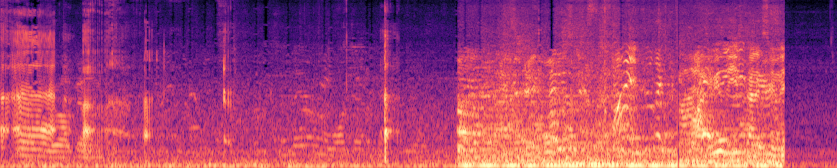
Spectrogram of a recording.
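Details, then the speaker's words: Person trying to burp on command; they say they are particularly gassy. Brief talk, then a long, loud, low rumbling burp lasting about three seconds. "I currently don't have anything fizzy, so I'm gonna try to make myself burp using water. Just gonna suck in a lot of air."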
